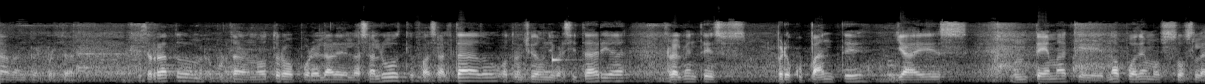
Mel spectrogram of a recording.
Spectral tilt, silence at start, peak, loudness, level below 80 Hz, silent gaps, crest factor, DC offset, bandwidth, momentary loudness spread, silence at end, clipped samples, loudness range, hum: -0.5 dB/octave; 0 s; 0 dBFS; -18 LUFS; -76 dBFS; none; 18 dB; under 0.1%; 10.5 kHz; 9 LU; 0 s; under 0.1%; 2 LU; none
